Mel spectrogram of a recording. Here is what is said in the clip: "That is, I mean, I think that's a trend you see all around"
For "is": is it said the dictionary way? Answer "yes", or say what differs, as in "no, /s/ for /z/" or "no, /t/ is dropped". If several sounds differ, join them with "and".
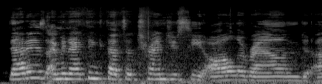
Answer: yes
